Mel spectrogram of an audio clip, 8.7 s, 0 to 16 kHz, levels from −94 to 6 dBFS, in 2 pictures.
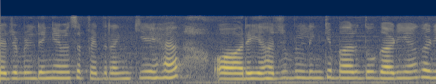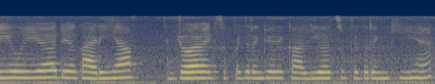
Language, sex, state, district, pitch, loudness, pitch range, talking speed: Hindi, female, Rajasthan, Churu, 270 Hz, -19 LUFS, 260-280 Hz, 250 wpm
